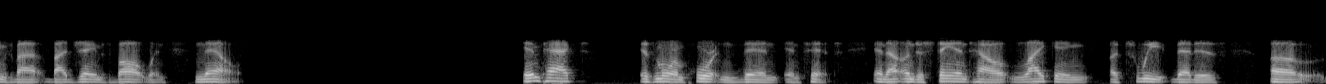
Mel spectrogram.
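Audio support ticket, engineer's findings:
Dialogic VOX ADPCM path, whole clip: coarse 4-bit steps, consistent with 24 kbps at 6,000 samples a second. Nothing above 3 kHz, heavy codec damage, gritty hiss trailing the speech.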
